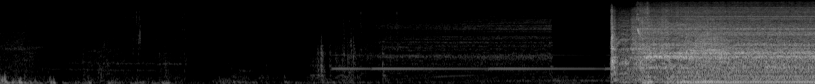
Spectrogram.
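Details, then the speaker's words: 2002 Pontiac Grand Prix, 3800 Series II V6, just after replacing the idle air control motor: one short crank catches almost instantly, within about one compression stroke, then settles into a steady, even idle. Normal start and idle. "so clearly the car starts okay in fact it started creepily fast actually i think one compression stroke and she was on her way so that's awesome"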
